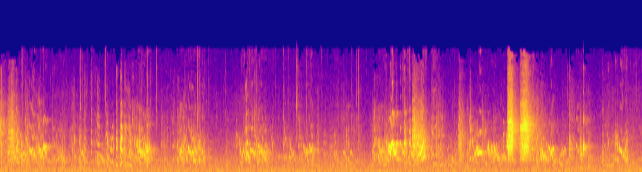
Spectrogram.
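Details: A group of pet budgies quarrelling over millet, giving continuous harsh chattering squawks in uneven clustered bursts, loudest in the second half, with a low background hum.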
